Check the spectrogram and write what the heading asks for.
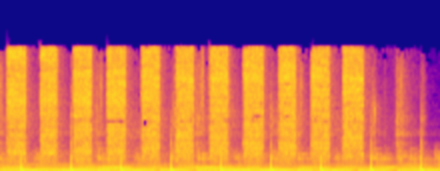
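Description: An aerosol can of all-purpose cleaning spray hissing in a continuous jet onto the fuel filter's line fittings. The hiss eases shortly before the end.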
